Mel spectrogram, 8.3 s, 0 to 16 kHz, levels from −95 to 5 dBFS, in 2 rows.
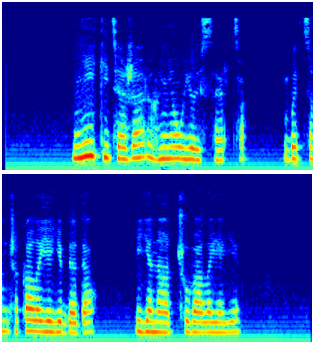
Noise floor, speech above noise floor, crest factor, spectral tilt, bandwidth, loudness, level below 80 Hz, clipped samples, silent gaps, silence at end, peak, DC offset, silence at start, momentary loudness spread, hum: -51 dBFS; 34 dB; 16 dB; -8.5 dB/octave; 11.5 kHz; -17 LUFS; -50 dBFS; under 0.1%; none; 1 s; -2 dBFS; under 0.1%; 0.95 s; 16 LU; 50 Hz at -50 dBFS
